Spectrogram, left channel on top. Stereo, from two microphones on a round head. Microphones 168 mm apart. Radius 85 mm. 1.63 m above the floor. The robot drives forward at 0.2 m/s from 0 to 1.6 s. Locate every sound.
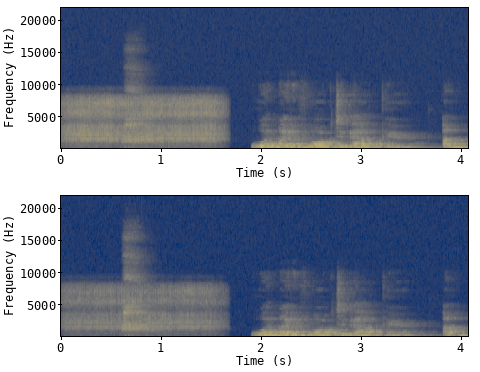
0.6 s whispering: 70° right (ahead or behind), 0.9 m; by 1.0 s 75° right (ahead or behind), 0.9 m
1.9 s a woman speaking: 60° left (ahead or behind), 1.5 m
